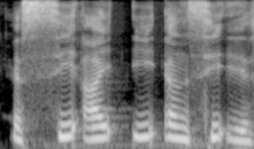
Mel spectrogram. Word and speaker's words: science: foreign the scene from mammary silent c science s-c-i-e-n-c-e science or to begin some people think that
